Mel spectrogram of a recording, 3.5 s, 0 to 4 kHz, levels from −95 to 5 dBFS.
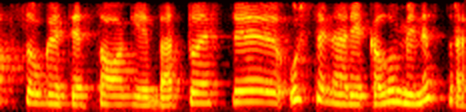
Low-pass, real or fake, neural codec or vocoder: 3.6 kHz; real; none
